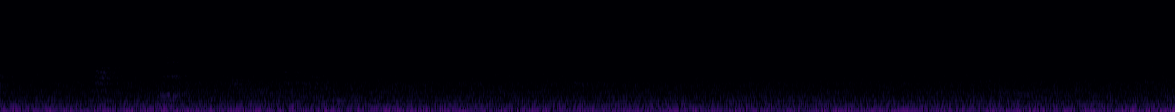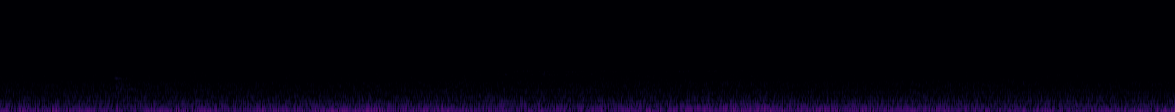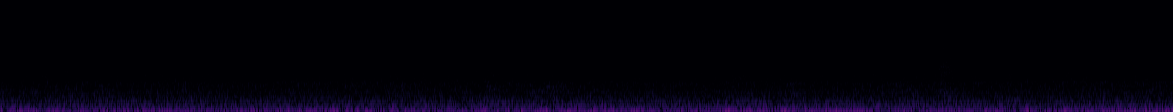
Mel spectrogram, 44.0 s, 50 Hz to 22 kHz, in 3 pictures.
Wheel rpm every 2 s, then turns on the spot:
0, 0, 0, 0, 0, 0, 0, 0, 0, 0, 0, 0, 0, 0, 0, 0, 0, 0, 0, 0, 0, 0.
none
